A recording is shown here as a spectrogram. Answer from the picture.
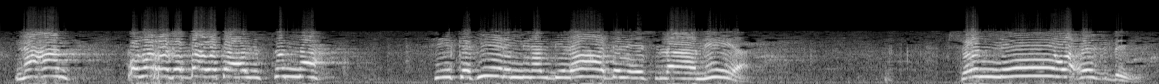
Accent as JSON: {"language": "Arabic", "country": "Yemen", "said": "عندنا باليمن كان بعض الشباب قد أصبح مؤلفا وأصبح محققا"}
